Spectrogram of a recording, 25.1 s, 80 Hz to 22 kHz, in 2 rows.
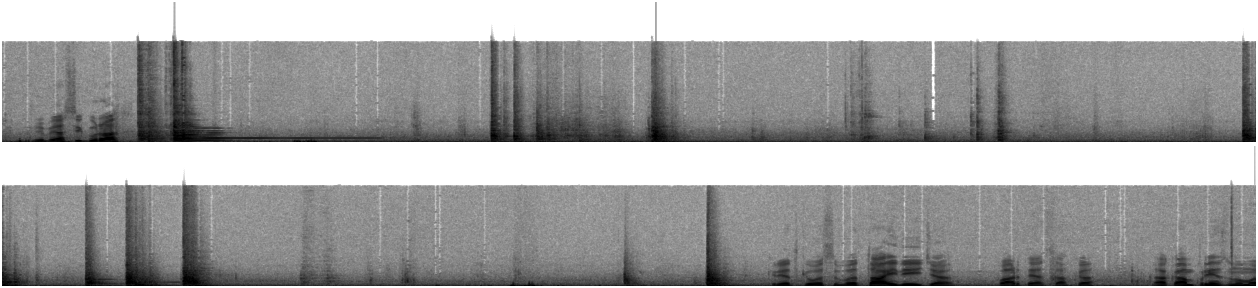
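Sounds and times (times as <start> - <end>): metal knocks and clanks: 1.4 - 4.3, 12.4 - 14.8
steady low rumble: 1.9 - 4.9.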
